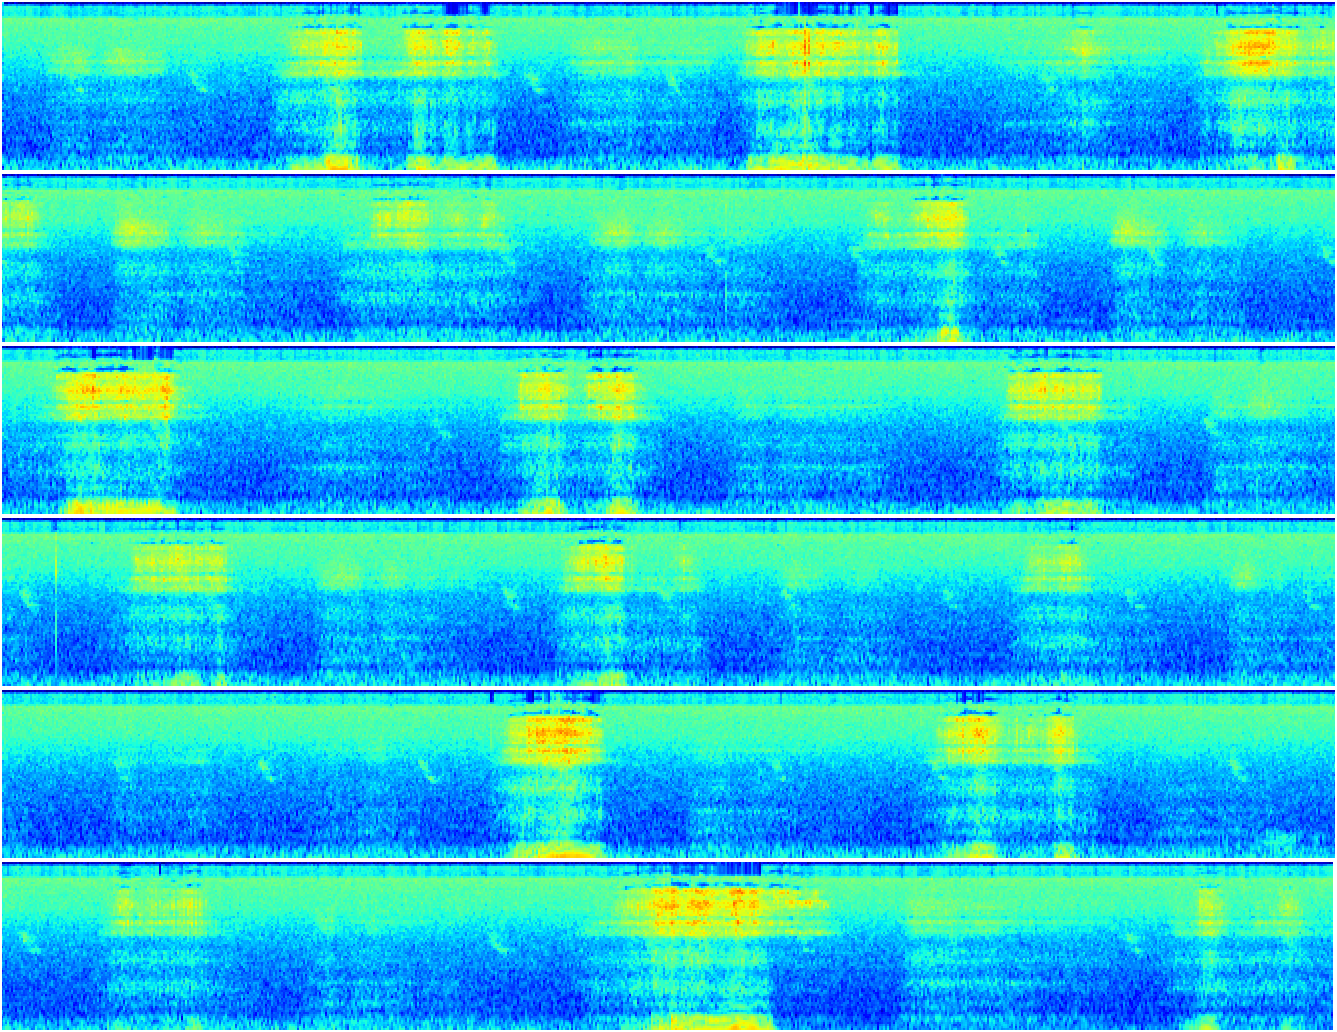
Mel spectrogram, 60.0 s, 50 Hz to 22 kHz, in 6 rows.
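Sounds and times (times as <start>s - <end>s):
breathy background: 0.0s - 59.9s
person snoring loudly: 2.0s - 4.7s, 5.5s - 6.8s, 9.0s - 11.2s, 12.6s - 14.6s, 16.5s - 17.8s, 20.2s - 21.5s, 23.7s - 25.0s, 27.4s - 28.5s, 30.8s - 31.8s, 34.1s - 35.3s, 37.6s - 38.4s, 43.7s - 44.6s, 46.9s - 50.0s, 50.7s - 52.8s, 54.3s - 57.8s, 58.8s - 59.9s.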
